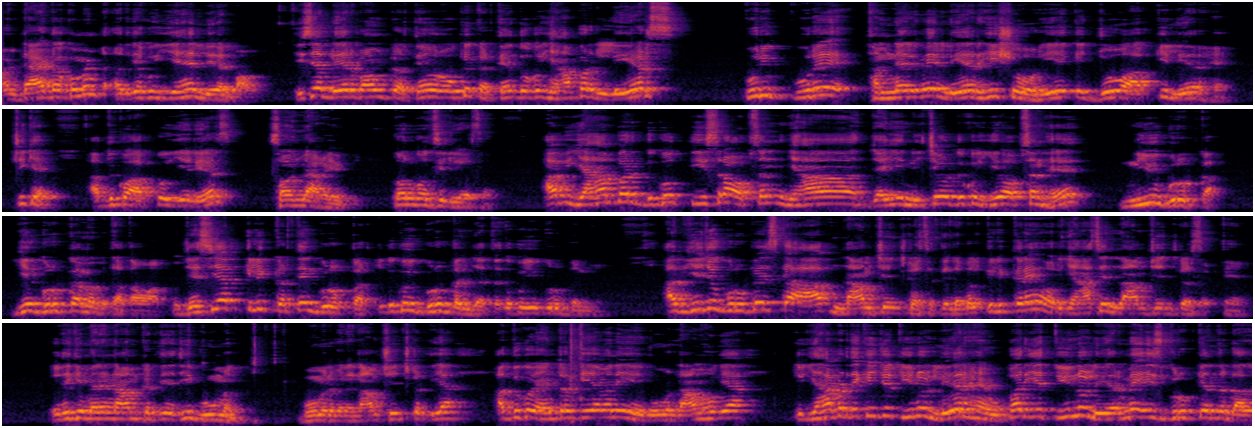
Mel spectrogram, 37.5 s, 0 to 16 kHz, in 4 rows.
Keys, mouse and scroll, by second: 32.6 click, 33.7 click, 36.9 click.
